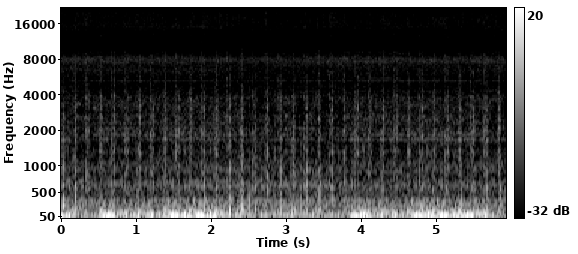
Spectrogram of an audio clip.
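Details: 1988 Bentley Eight V8 at idle, recorded at the tailpipe with a hand near its end: deep lumpy exhaust with uneven pops about three a second. Suspected misfire in one or more cylinders.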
